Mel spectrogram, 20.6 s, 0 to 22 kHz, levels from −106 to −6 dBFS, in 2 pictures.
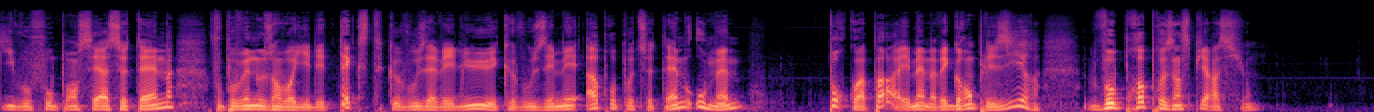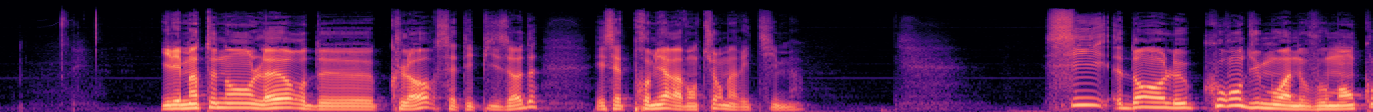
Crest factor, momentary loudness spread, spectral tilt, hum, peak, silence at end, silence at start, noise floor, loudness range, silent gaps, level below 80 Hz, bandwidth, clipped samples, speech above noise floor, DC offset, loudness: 22 dB; 15 LU; -6.5 dB/octave; none; -2 dBFS; 0 s; 0.05 s; -71 dBFS; 8 LU; none; -54 dBFS; 14.5 kHz; under 0.1%; 48 dB; under 0.1%; -24 LUFS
